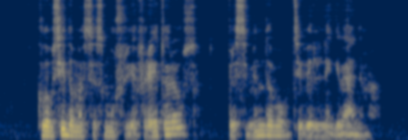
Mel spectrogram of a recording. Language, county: Lithuanian, Vilnius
